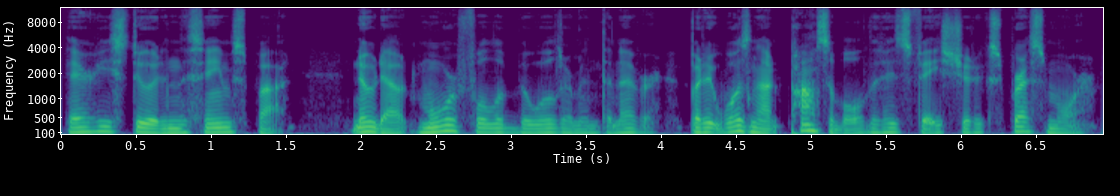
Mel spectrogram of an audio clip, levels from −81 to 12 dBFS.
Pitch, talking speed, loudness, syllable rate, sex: 110 Hz, 225 wpm, -19 LUFS, 5.4 syllables/s, male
